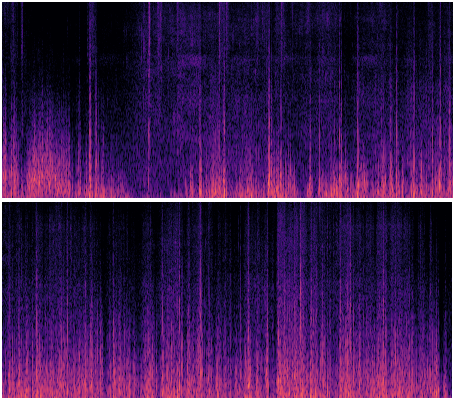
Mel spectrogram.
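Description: Wind buffeting a handheld camera's microphone in loud, rumbling gusts, easing briefly about three seconds in.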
